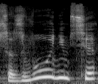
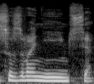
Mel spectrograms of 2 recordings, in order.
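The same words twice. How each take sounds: First: The stress falls on the root syllable. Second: The stress falls on the ending syllable. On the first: This is what people actually say. The speaker calls it wrong. "реально слышится" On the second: This is the standard form. The speaker calls it right. "А правильно"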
